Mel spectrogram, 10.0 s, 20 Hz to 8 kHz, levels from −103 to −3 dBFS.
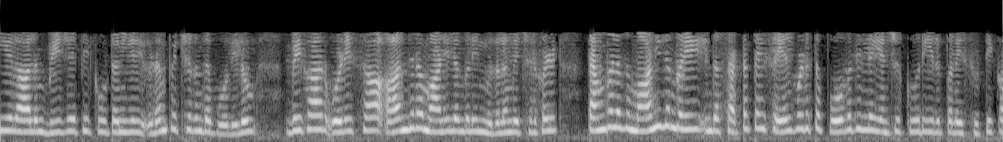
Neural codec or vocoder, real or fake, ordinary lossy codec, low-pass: codec, 16 kHz, 2 kbps, FunCodec, trained on Chinese and English, 25 frames a second; fake; AAC, 16 kbps; 7.2 kHz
